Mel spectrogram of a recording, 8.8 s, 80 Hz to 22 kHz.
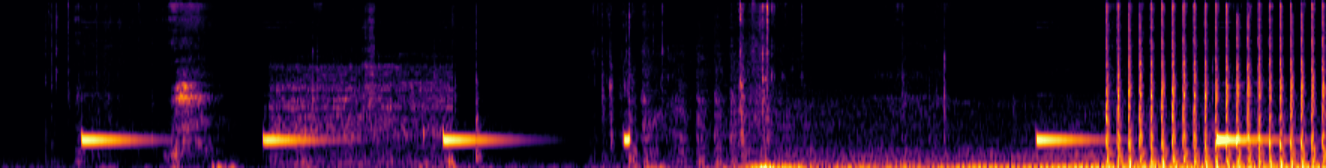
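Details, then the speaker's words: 2009 Chevrolet Impala with stripped blend doors: rapid, even clicking from behind the dash, roughly ten a second, heard with the glove box dropped; suspected stripped blend door actuator, four fitted, being replaced. "maybe today we're working on a 2009 chevrolet impala it uh has some blind doors that are stripped out"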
